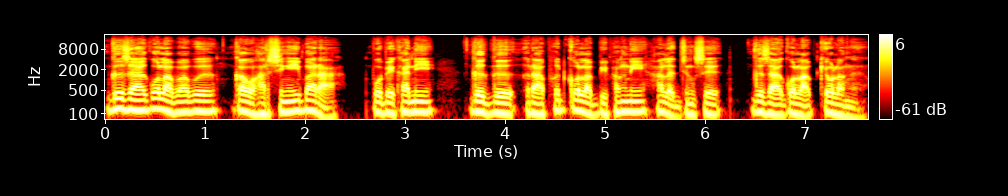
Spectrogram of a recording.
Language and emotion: Bodo, neutral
